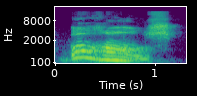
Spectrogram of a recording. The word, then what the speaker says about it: orange: me seguindo agora deixa eu paus ela aqui orang orang é a cor laranja or or or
